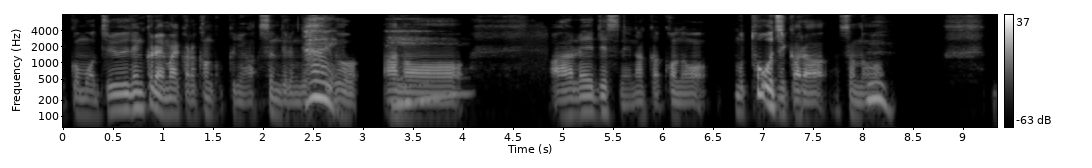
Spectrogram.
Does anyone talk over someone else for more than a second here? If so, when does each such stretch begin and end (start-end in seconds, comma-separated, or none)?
2.4-4.0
